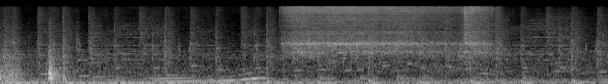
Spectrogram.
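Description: Mountain bike rear hub ratchet clicking rapidly as the rear wheel spins freely on a repair stand while the drivetrain is being cleaned. A steady hiss joins in from about halfway through.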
